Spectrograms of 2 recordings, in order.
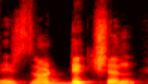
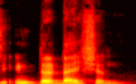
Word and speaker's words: interdiction: This um C more or less is silent. It's not diction. It's interdiction. You can say interdiction. No problem. Yeah. Hardly. It hardly makes a difference.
